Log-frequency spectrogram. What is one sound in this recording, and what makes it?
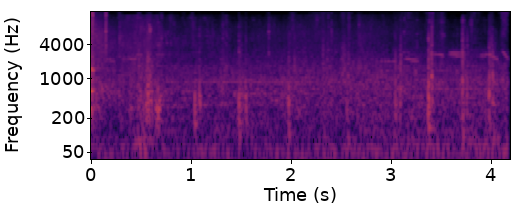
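Footsteps run across a slate roof.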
